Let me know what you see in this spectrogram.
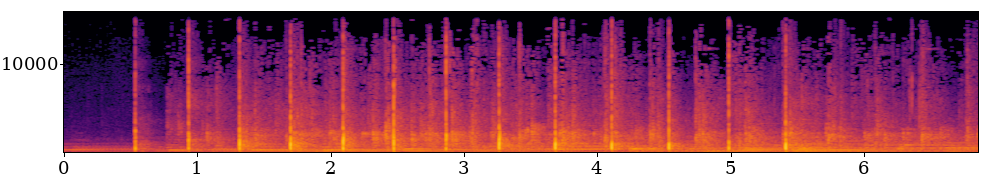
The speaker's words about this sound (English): God calls us to clap our hands. Is that crazy? Can we do that? Can we clap our hands to God in worship? Ready?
